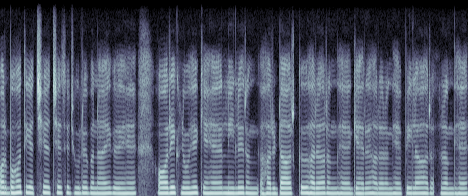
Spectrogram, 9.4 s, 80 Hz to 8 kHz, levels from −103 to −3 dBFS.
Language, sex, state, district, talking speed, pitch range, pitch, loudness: Hindi, female, Uttar Pradesh, Muzaffarnagar, 165 wpm, 205-220 Hz, 210 Hz, -20 LUFS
